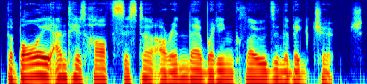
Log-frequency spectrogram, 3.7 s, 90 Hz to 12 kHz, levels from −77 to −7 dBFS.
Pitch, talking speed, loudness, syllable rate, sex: 105 Hz, 245 wpm, -17 LUFS, 5.4 syllables/s, male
